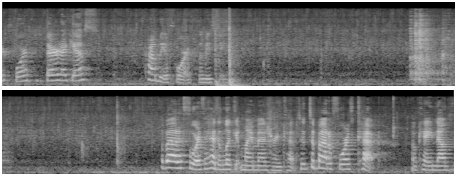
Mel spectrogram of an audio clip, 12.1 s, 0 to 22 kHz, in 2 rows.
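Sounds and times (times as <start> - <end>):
pork sizzling in a pan: 0.0 - 12.0.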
